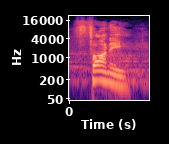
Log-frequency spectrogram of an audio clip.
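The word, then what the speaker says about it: Fani: it's it's actually pronounced fonnie it's f a n i but you pronounce it fny a little French accent there funny but that's a terrible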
